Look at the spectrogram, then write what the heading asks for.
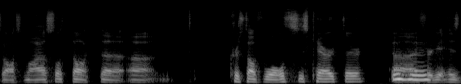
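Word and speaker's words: Christoph Waltz: It's Kristoff Waltz.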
